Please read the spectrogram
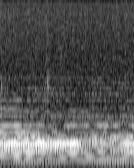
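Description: Faint background music: soft held chords slowly dying away.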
